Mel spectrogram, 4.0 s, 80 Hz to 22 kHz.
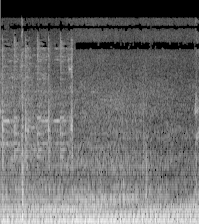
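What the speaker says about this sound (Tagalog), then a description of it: "at sakay na tayo sa kotse" Riding inside a Lexus LS 400 sedan, a steady low engine hum and road rumble with a few faint clicks early on and no talking.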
